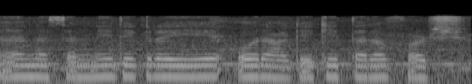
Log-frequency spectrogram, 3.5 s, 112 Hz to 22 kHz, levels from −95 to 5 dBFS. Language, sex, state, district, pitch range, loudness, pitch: Hindi, female, Chhattisgarh, Bilaspur, 175-185 Hz, -38 LUFS, 180 Hz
